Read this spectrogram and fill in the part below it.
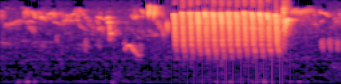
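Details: Rare sikatan londo sings soft high twittering and a downslurred whistle, then a loud, very regular buzzing trill of around twenty pulses lasting nearly one and a half seconds.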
